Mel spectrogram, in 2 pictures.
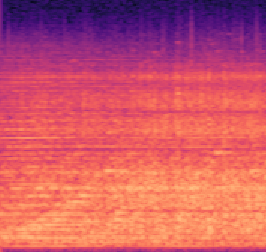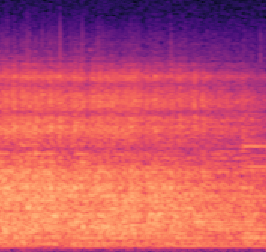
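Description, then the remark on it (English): A train rumbles loudly and steadily past at a railway station, a dense continuous roar of wheels and carriages with faint clattering throughout, no voices, easing only slightly at the end. “This is the story of Alec Harvey and Laura Jessen and a life lived in the commuter's section of a railway station.”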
